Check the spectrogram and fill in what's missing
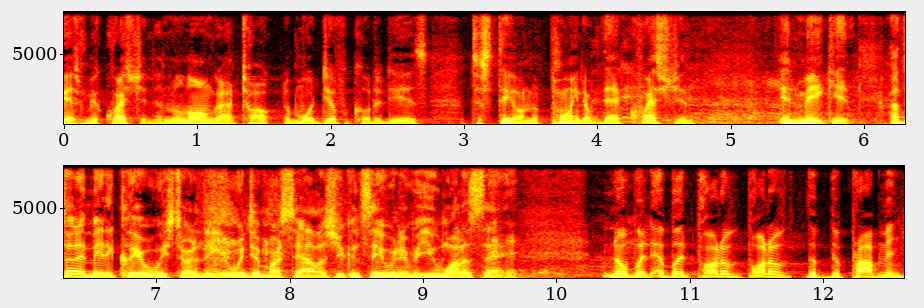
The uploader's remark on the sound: In front of a live audience at JALC's Rose Hall.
